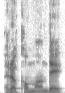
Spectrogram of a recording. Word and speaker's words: recommander: But in to recommend, for example, recommander, the E at the beginning is slightly different. No, it's more like in je for I or le for it. Recommander, recommander.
